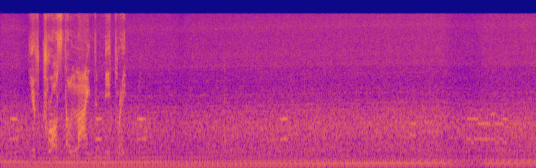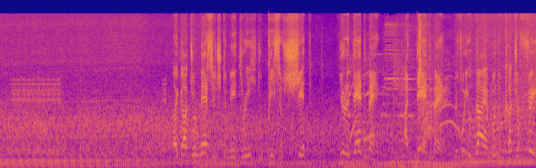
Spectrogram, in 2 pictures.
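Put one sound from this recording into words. A car engine drones steadily and shifts pitch as the car speeds up.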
